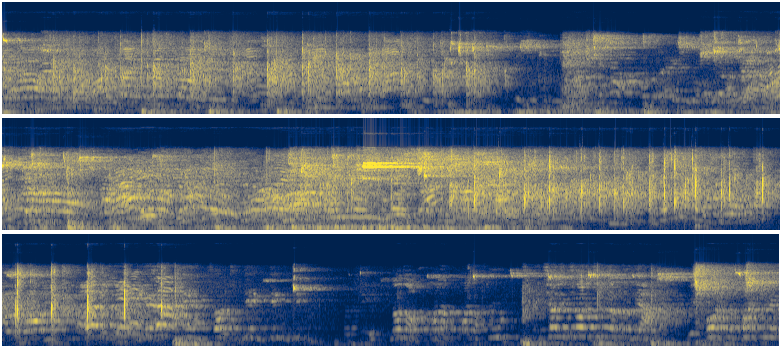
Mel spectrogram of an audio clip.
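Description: Players call out to each other across the court.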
